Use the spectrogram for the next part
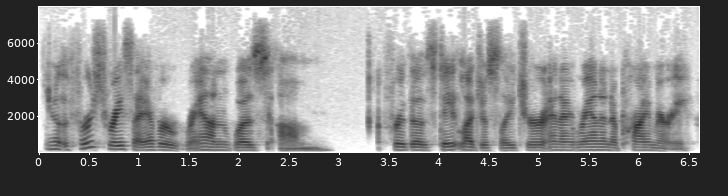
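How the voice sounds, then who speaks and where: Low, flat-voiced middle-aged woman. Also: normal speed, no echo, dull audio. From South Dakota, USA. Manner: earnest, plain-spoken, frequent "um"s. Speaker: guest, politician. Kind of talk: casual interview storytelling.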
